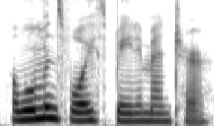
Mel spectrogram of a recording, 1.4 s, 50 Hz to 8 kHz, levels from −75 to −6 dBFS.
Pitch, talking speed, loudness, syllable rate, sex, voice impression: 200 Hz, 250 wpm, -16 LUFS, 7.6 syllables/s, female, very feminine, young, thin, slightly relaxed, weak, slightly dark, soft, slightly muffled, fluent, slightly raspy, very cute, intellectual, refreshing, slightly sincere, very calm, very friendly, very reassuring, unique, very elegant, wild, very sweet, slightly lively, very kind, slightly intense, slightly modest, light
